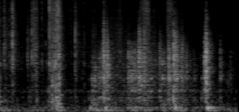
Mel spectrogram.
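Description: Tarot deck being shuffled by hand: a quick, irregular run of papery card flicks and riffles.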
